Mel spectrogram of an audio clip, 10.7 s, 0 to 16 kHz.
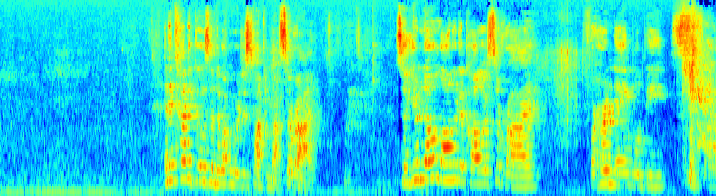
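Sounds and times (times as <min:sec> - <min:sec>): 
speech: 0:02.5 - 0:05.3, 0:06.0 - 0:08.2, 0:08.8 - 0:10.7
sharp breathy sneeze: 0:10.2 - 0:10.7.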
